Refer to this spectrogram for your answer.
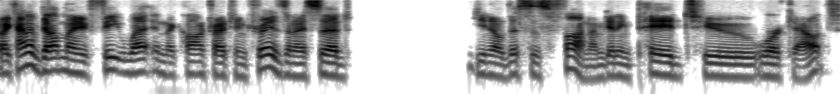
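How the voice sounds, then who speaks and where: A man talks at a fairly quick pace with a slight Canadian accent. The sound is dry and close with no echo, against a quiet background. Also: medium pitch for a man, ordinary pitch variation. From New Brunswick, Canada. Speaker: entrepreneur. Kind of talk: interview.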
